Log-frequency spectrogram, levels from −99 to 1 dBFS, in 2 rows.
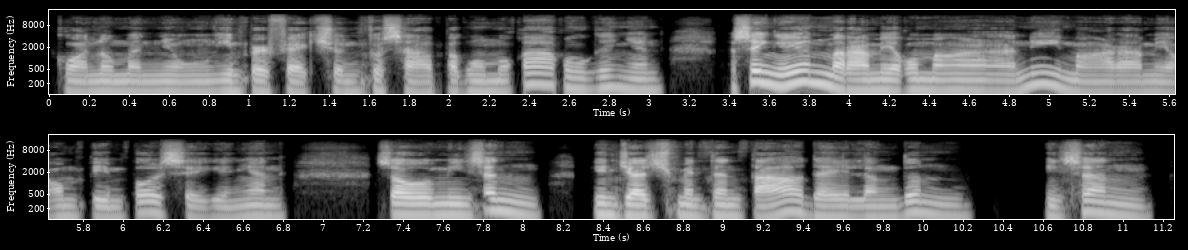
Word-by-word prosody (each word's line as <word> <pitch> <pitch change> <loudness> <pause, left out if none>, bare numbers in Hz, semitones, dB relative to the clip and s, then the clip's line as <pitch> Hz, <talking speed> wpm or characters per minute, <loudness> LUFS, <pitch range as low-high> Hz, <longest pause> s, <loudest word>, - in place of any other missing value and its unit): kung 120 -2 -3
ano 120 - -2
man 115 0 -5
yung 115 0 -6
imperfection 120 -1 -1
ko 125 - -5
sa 115 -1 +4
pagmumukha 120 - -3
ko, 145 -3 -6
ganyan. 140 -3 -7 0.3
Kasi, 230 -1 +9
ngayon 205 +2 +2
marami 130 0 +4
akong 135 +1 -3
mga 130 0 -1 0.3
ano 175 - -7
eh, 200 - -2
marami 115 -1 -4
akong 120 +1 -7
pimples 120 +7 +2
eh, - - -9
ganyan. 125 +2 -7 0.5
So, 140 -1 +4
minsan 140 +2 +1 0.3
yung 140 - 0
judgement 130 -1 +4
ng 130 -2 -1
tao 165 +8 +3
dahil 120 -1 -2
lang 120 0 -5
do'n 145 -6 -6 0.4
minsan, 135 0 +1
130 Hz, 170 wpm, -23 LUFS, 120-140 Hz, 0.5 s, Kasi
